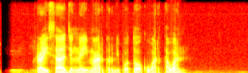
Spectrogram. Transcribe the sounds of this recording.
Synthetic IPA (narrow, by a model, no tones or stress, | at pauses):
raisad͡ʒɨŋnaimarkɨrdipɔt̪ɔkuwart̪awan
